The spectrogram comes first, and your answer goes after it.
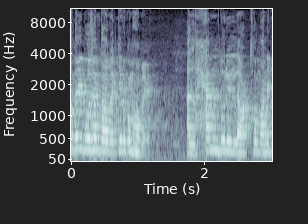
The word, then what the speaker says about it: আলহামদুলিল্লাহ: আলহামদুলিল্লাহ অর্থ মানে কি? এখানে যে হা আছে, এটা কি বড় হা না ছোট? হুত্তি না হাওয়াস? হায়ে হুত্তি, এটাকে বলে বড় হা।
